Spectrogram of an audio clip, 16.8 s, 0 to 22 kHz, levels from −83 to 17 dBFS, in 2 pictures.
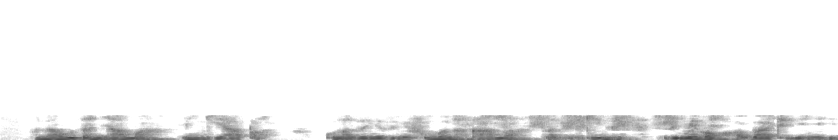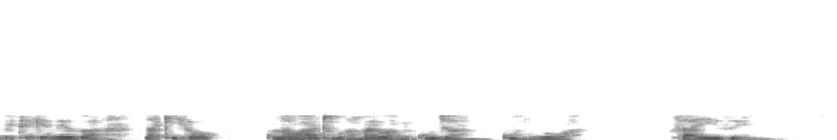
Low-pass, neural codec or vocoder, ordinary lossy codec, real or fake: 7.2 kHz; vocoder, 44.1 kHz, 80 mel bands, Vocos; AAC, 16 kbps; fake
